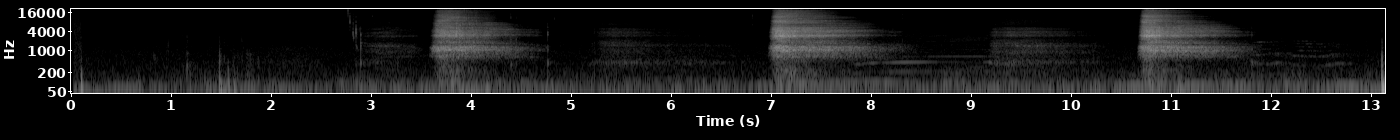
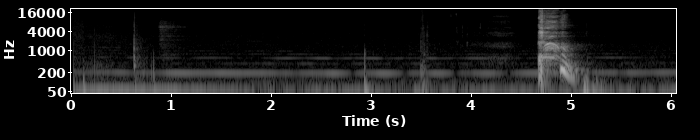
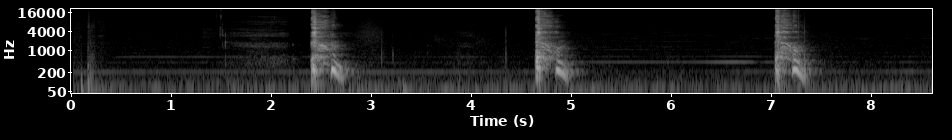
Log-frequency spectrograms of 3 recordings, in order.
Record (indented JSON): {
  "exhalation_length": "13.1 s",
  "exhalation_amplitude": 2819,
  "exhalation_signal_mean_std_ratio": 0.37,
  "cough_length": "6.1 s",
  "cough_amplitude": 3810,
  "cough_signal_mean_std_ratio": 0.37,
  "three_cough_length": "8.6 s",
  "three_cough_amplitude": 4105,
  "three_cough_signal_mean_std_ratio": 0.29,
  "survey_phase": "beta (2021-08-13 to 2022-03-07)",
  "age": "45-64",
  "gender": "Female",
  "wearing_mask": "No",
  "symptom_headache": true,
  "smoker_status": "Ex-smoker",
  "respiratory_condition_asthma": false,
  "respiratory_condition_other": false,
  "recruitment_source": "Test and Trace",
  "submission_delay": "2 days",
  "covid_test_result": "Positive",
  "covid_test_method": "RT-qPCR",
  "covid_ct_value": 17.7,
  "covid_ct_gene": "ORF1ab gene",
  "covid_ct_mean": 18.2,
  "covid_viral_load": "1000000 copies/ml",
  "covid_viral_load_category": "High viral load (>1M copies/ml)"
}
